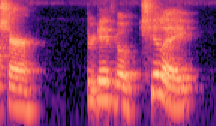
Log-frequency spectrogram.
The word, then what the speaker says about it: Chile: sure three days ago chile not chili chile passed american equality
